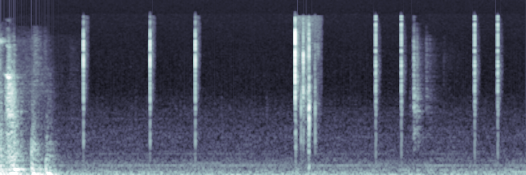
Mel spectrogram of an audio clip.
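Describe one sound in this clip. Soft interface clicks sound at intervals.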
